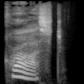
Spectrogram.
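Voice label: "crossed", US English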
